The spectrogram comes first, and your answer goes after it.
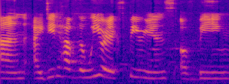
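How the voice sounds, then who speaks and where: A woman speaks at a fairly slow pace with a fairly high pitch, fairly even intonation and a strong Argentinian accent. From Argentina, Buenos Aires. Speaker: podcast host and comedian. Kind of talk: casual interview chat.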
